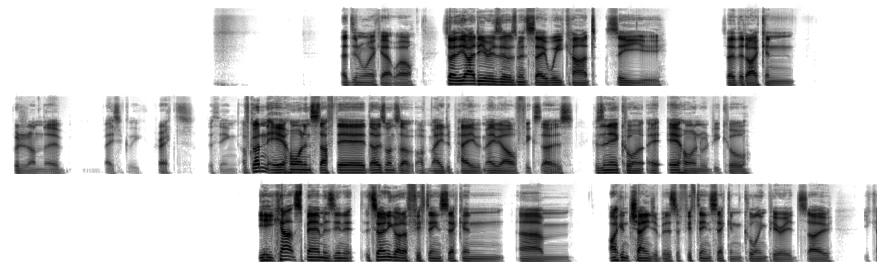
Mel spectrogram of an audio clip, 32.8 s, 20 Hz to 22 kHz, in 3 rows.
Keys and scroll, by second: 4.5 super+w.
